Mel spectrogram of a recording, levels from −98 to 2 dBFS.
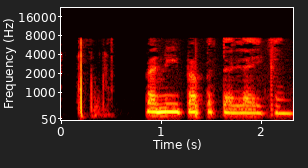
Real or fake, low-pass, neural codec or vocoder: real; 7.2 kHz; none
